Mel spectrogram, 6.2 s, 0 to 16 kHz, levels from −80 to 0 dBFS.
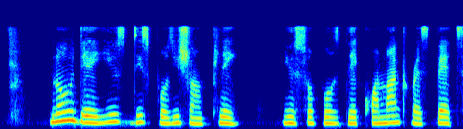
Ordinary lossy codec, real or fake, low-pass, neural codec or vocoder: none; fake; 7.2 kHz; codec, 16 kHz, 1.1 kbps, Voila-Tokenizer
